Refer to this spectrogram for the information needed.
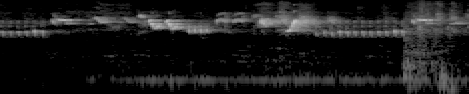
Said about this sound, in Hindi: आप वीडियो में देख रहे हैं ढेर सारी चिड़ियाँ हमारे आंगन में इनका आना जाना होता है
